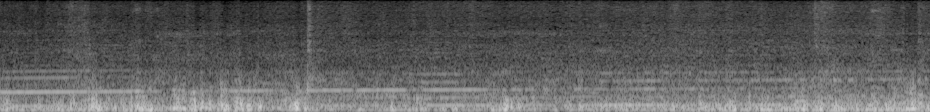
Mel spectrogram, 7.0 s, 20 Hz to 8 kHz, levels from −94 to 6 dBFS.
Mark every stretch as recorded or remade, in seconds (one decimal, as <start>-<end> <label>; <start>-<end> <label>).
0.0-1.0 recorded; 1.0-4.5 remade; 4.5-5.9 recorded; 5.9-6.5 remade; 6.5-7.0 recorded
